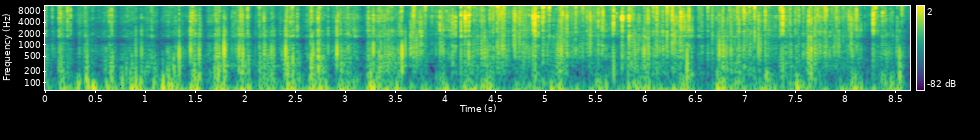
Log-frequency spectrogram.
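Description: Long nails quickly tap and scratch a large unwrapped solid milk chocolate bar with raised squares resting on a towel. The result is a dense run of dry, crisp clicks and bright, rasping scratches, with a soft low thump underneath and no ringing between strokes.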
